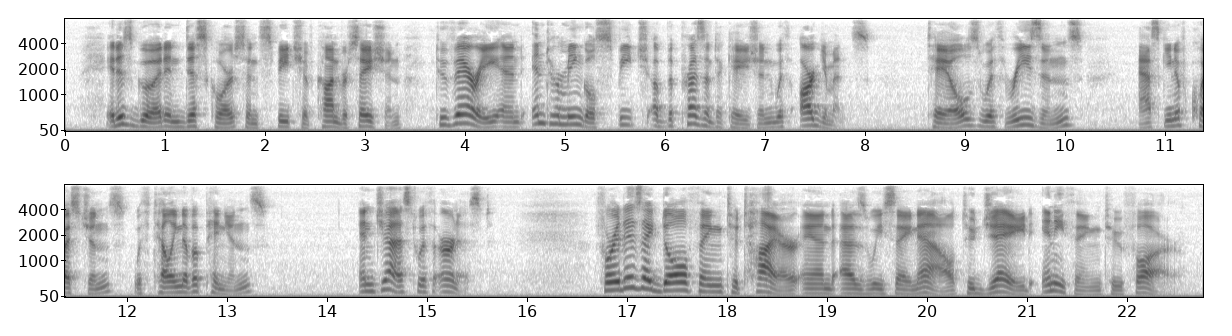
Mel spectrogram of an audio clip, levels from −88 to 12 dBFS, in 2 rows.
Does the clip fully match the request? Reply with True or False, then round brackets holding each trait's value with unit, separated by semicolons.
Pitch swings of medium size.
False (6.2 semitones)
